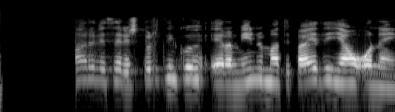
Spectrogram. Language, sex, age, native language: Icelandic, female, 40-49, Icelandic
